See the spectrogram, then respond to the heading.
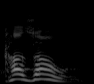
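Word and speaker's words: Kazon (חזון): Kazon is one of those Hebrew words that is interesting because to truly say it right, you have to say it almost like you're clearing your throat. Kazon.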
